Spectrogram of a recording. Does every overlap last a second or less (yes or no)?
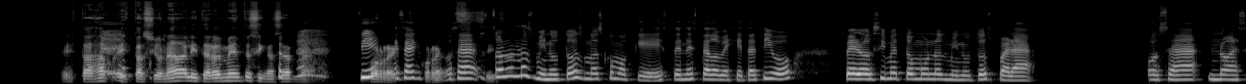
no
